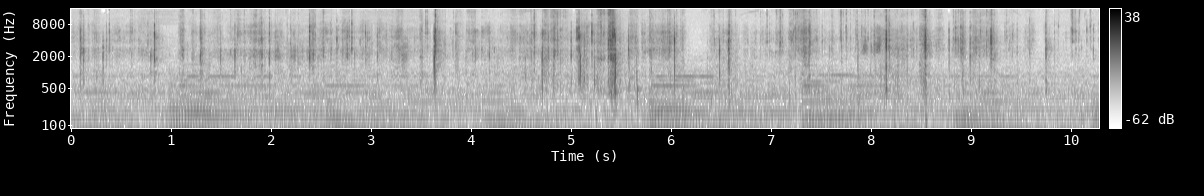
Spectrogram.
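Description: A chocolate bar's paper wrapper crinkling and crackling as it is unfolded by hand, in irregular handling noises with one sharper crackle about five seconds in, over soft background music.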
